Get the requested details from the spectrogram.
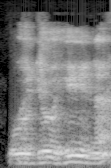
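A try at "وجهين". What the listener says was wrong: wajhaini. Kalau wujuh pakai wawu, ini kan nggak ada wawunya. Wajhaini.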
